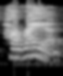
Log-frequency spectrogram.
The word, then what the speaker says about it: Haran: But I found that almost all the names and places put the emphasis on the second syllable. It's Terah, it's Haran, it's Shechem.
